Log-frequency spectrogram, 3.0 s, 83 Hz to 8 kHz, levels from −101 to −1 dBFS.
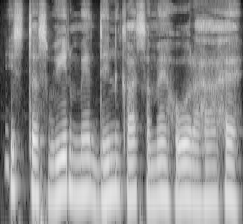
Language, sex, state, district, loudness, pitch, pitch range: Hindi, male, Jharkhand, Palamu, -15 LUFS, 145 Hz, 140-155 Hz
